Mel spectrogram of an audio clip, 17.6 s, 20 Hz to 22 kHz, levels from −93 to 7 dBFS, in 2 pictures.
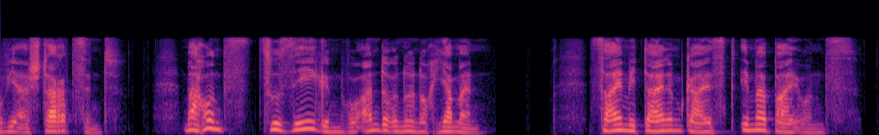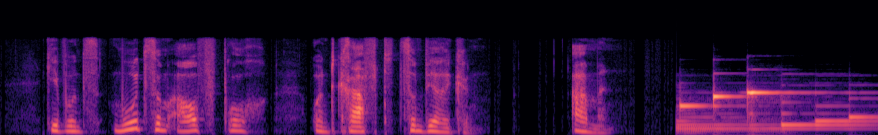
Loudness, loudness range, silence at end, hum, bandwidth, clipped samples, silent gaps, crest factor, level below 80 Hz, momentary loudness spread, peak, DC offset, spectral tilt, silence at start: -26 LUFS; 7 LU; 0 s; none; 7.4 kHz; under 0.1%; 1.33-1.42 s, 4.96-5.50 s, 8.64-8.75 s, 13.69-13.73 s, 13.79-13.91 s, 13.98-14.45 s, 15.13-15.23 s; 22 dB; -74 dBFS; 16 LU; -4 dBFS; under 0.1%; -5 dB/octave; 0 s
